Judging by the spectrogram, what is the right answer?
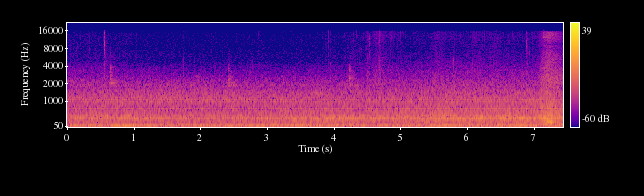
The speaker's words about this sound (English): Well, it was milder when the wind wasn't blowing, but now it's got up. It's actually driving icicles through the air.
